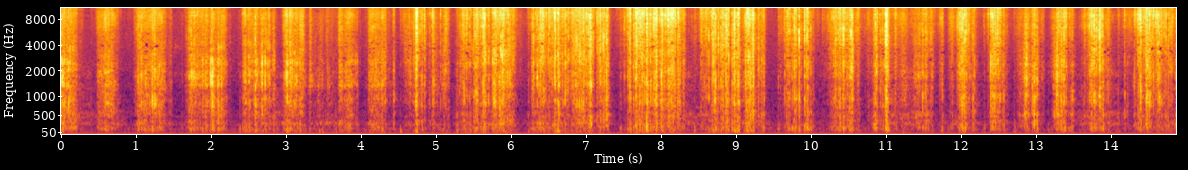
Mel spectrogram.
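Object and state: Dry foam sponge.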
